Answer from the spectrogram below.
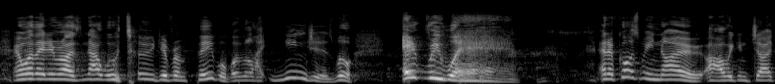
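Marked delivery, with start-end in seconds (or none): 2.3-5.2 dramatic ninja boast. Acted. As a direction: sell the ninja punchline big. Joke that they were ninjas.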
